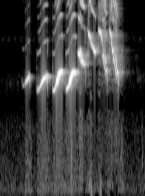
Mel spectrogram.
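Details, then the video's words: Street-singing double-collared seedeater delivering a quick run of rising whistled notes that accelerates into a higher, jumbled twitter before stopping abruptly; a brief soft click is heard in the middle. "CoLEiro CoringA cantando na Rua"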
